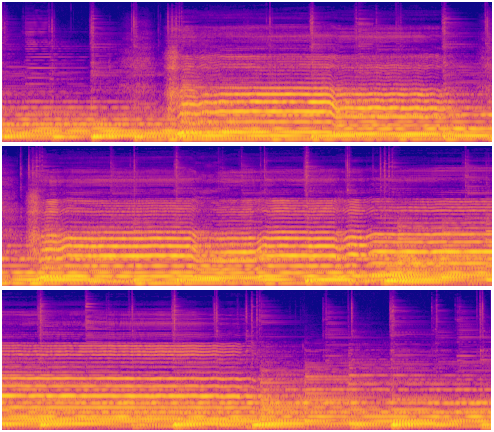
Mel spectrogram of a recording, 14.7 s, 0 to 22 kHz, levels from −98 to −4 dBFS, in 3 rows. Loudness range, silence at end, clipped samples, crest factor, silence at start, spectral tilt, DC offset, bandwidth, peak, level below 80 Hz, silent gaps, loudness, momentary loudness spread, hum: 2 LU; 0 s; under 0.1%; 12 dB; 0 s; -7.5 dB/octave; under 0.1%; 14.5 kHz; -2 dBFS; -44 dBFS; none; -14 LUFS; 6 LU; none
